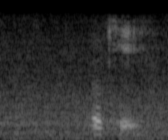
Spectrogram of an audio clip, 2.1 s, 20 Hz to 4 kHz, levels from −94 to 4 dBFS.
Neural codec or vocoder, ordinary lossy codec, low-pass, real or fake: none; AAC, 16 kbps; 3.6 kHz; real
